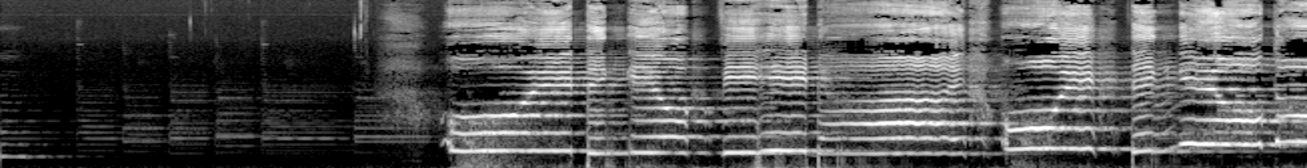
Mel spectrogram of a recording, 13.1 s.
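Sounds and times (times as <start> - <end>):
tenor singing: 4.4 - 13.0.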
